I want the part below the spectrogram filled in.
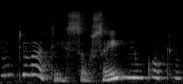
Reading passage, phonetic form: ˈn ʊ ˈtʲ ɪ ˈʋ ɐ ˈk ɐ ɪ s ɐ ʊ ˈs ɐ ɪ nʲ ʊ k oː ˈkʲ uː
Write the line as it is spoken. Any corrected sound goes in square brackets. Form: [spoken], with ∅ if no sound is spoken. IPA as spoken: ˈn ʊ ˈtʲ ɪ ˈʋ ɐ [ˈt] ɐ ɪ s ɐ ʊ ˈs ɐ ɪ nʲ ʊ k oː ˈkʲ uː

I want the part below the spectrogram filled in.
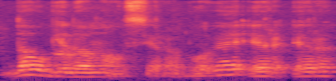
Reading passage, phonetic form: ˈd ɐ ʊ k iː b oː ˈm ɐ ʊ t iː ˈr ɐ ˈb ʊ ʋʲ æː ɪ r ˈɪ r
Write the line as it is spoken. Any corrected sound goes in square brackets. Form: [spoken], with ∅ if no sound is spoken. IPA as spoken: ˈd ɐ ʊ k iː [d] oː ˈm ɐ ʊ [s] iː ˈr ɐ ˈb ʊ ʋʲ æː ɪ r ˈɪ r

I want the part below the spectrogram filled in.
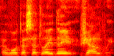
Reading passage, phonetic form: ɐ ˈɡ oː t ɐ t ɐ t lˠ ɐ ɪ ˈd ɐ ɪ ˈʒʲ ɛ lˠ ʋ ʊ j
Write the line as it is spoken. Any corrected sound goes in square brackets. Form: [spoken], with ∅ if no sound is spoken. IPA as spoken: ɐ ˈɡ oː t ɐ [s] ɐ t lˠ ɐ ɪ ˈd ɐ ɪ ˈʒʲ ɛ lˠ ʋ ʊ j

